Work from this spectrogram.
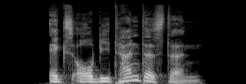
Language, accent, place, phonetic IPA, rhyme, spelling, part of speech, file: German, Germany, Berlin, [ɛksʔɔʁbiˈtantəstn̩], -antəstn̩, exorbitantesten, adjective, De-exorbitantesten.ogg
- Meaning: 1. superlative degree of exorbitant 2. inflection of exorbitant: strong genitive masculine/neuter singular superlative degree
